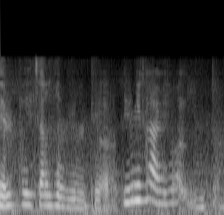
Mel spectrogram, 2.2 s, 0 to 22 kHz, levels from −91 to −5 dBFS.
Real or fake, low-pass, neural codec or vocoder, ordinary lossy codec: fake; 7.2 kHz; codec, 16 kHz in and 24 kHz out, 0.6 kbps, FireRedTTS-2 codec; none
